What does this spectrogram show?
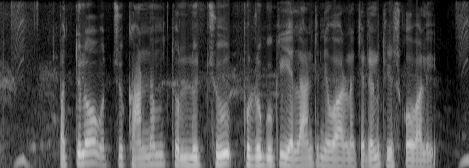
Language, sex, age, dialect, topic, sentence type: Telugu, male, 41-45, Central/Coastal, agriculture, question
